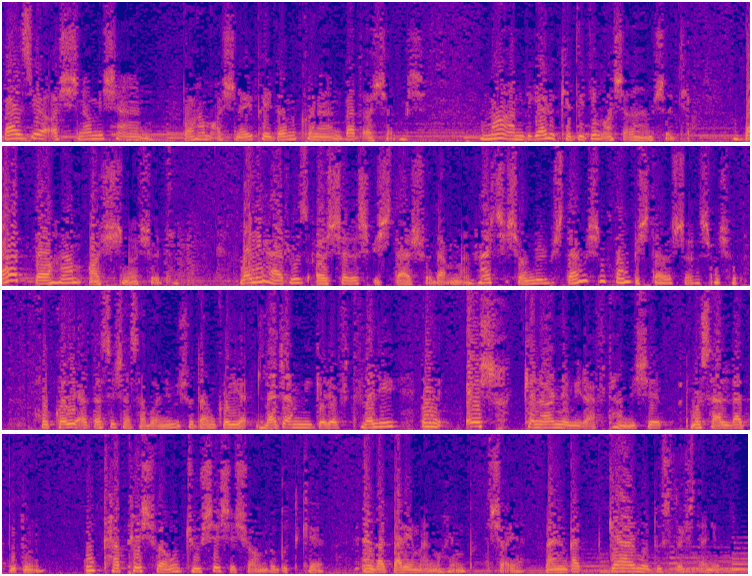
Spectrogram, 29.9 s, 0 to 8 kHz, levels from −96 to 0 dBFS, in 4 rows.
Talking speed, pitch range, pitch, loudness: 155 wpm, 165-220 Hz, 185 Hz, -31 LUFS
